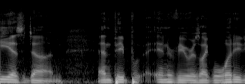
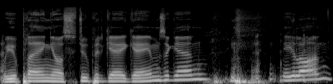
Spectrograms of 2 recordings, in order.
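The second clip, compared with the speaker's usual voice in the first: put-on German accent, pitched higher; 7 semitones higher than usual. Acting out a father siding with bullies at the hospital, German accent as Errol. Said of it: "German now".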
